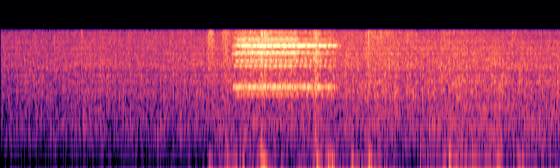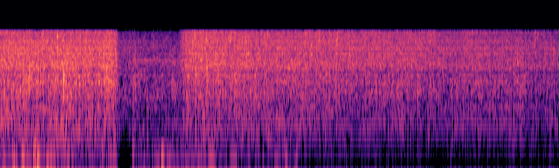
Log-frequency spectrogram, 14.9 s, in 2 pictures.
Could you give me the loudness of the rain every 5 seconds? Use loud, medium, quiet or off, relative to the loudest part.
loud, loud, medium.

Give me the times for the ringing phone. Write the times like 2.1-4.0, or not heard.
3.1-4.5.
